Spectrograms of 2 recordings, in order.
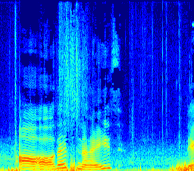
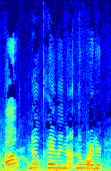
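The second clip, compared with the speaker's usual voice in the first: ordinary talk, nothing marked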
